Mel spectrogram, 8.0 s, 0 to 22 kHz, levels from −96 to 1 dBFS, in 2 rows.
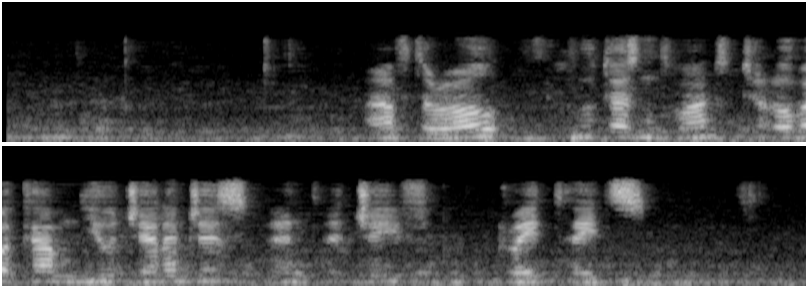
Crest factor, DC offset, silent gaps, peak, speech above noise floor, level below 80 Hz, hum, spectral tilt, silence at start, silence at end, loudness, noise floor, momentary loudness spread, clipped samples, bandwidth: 20 dB; under 0.1%; none; -8 dBFS; 28 dB; -56 dBFS; none; -1.5 dB/octave; 0.05 s; 0.05 s; -26 LUFS; -55 dBFS; 18 LU; under 0.1%; 8.2 kHz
